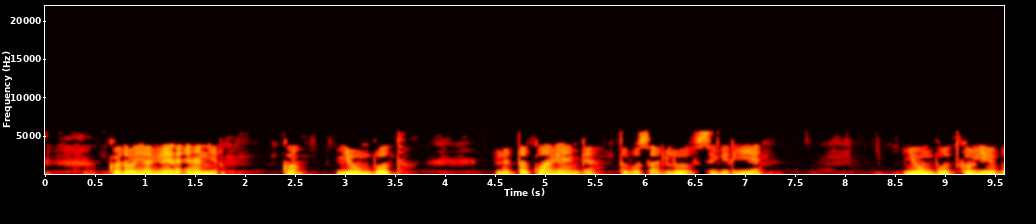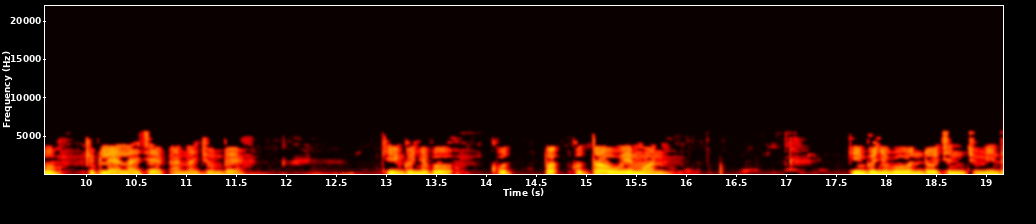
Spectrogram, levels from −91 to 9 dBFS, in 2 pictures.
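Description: Throughout the speech, the sound is watery and swirly, with nothing above 5.6 kHz. The damage is heavy. It is likely MP3 compression at a very low bitrate, perhaps near 16 kbps. Weak frequency lines drop in and out between frames, and the treble is cut off.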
